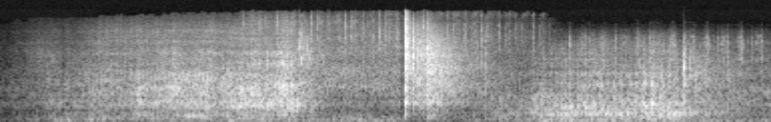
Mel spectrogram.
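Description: Skateboard wheels rolling on pavement, growing louder, with a click about three seconds in and a sharp, loud clack about a second later. The rolling then picks up again and fades away.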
